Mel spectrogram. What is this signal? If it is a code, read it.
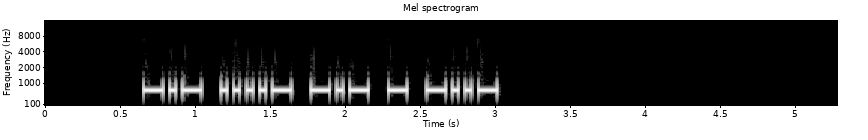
Morse code, heard as a keyed tone, about 28 wpm, 700 Hz. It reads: K4KTX
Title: USA Call Signs - 5 Characters - 28wpm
